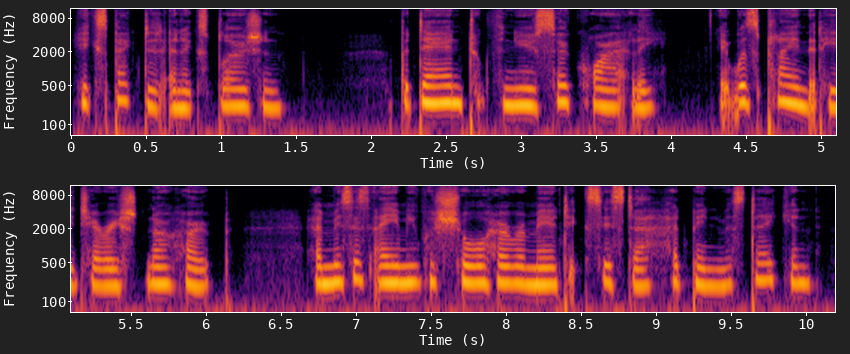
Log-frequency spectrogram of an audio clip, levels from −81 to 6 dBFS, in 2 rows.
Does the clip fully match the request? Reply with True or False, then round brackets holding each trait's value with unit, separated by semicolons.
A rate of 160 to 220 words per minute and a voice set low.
False (175 wpm; 215 Hz)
